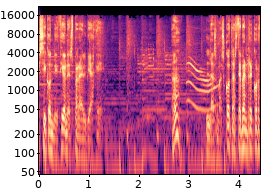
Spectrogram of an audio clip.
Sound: miaow

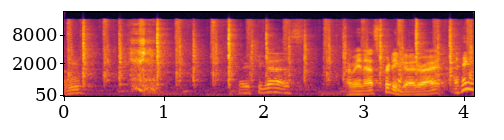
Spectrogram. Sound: laughing

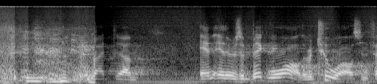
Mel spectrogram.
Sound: audience laughing

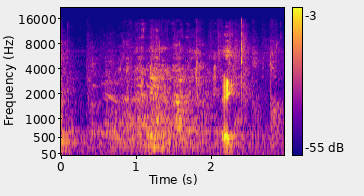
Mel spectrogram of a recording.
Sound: audience chuckling

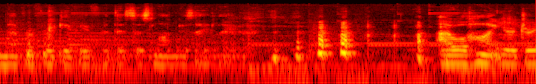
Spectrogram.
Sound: laughs

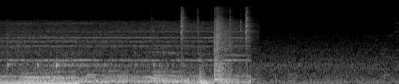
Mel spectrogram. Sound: train squeaks

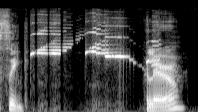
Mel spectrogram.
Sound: whistling!

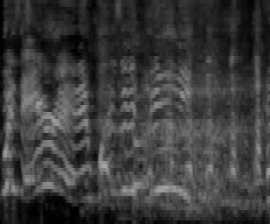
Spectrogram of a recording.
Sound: laughter

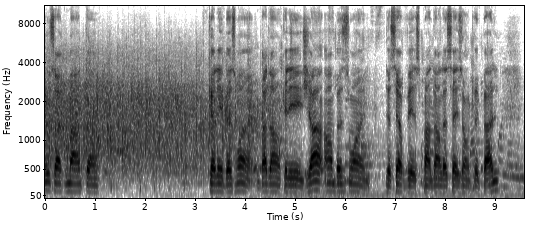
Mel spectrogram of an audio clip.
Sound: applause

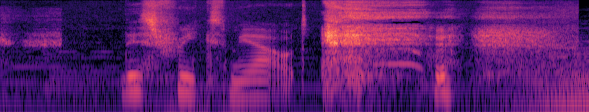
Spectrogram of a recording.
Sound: laughs

